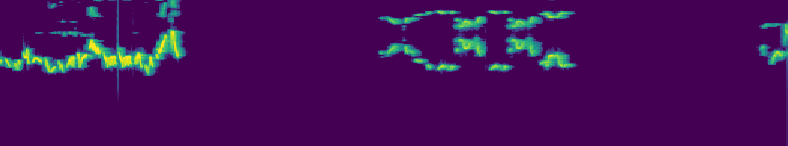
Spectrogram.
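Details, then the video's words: Warbling vireo delivering a long, run-on warble of quick, wavering slurred notes for two and a half seconds, then a thinner, higher phrase of separate chirped notes after a pause, and a brief final fragment. "Warbling Vireo Bird Singing, Calling, Chirping, Sound - Vireo Gorjeador Canto - Vireo Gilvus"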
